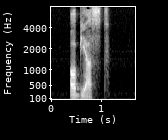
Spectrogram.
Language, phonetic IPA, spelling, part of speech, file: Polish, [ˈɔbʲjast], objazd, noun, Pl-objazd.ogg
